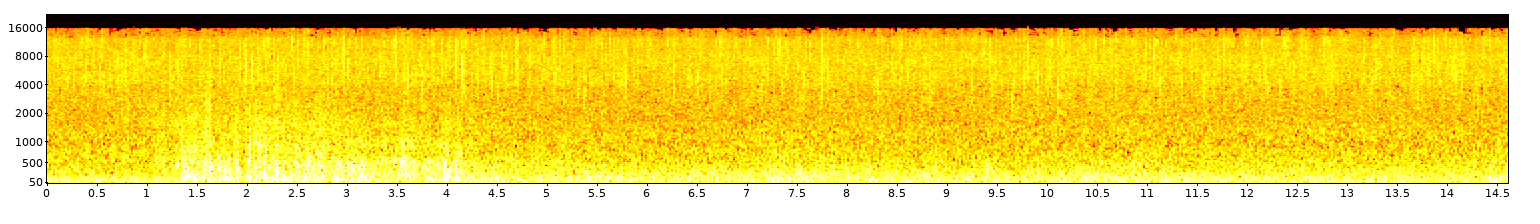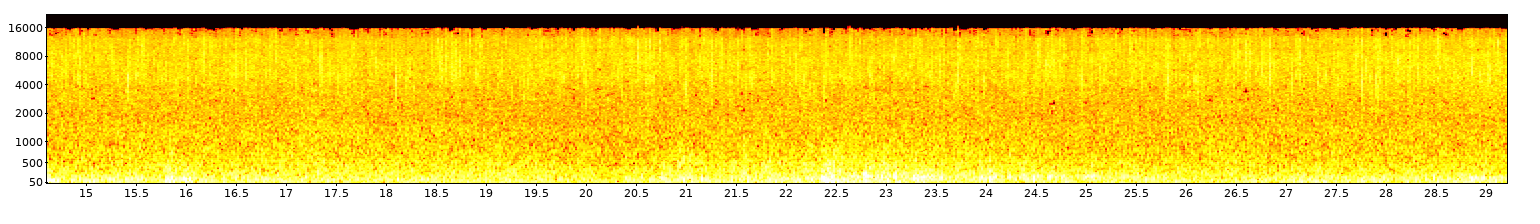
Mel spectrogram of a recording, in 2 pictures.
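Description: Steady rain with thunder. A loud clap of thunder comes about a second and a half in and rumbles for a few seconds. A weaker roll of thunder rumbles about two thirds of the way through.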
